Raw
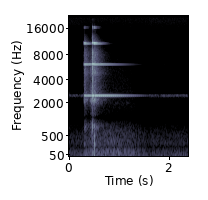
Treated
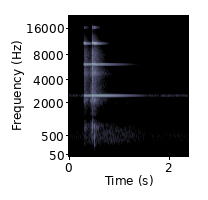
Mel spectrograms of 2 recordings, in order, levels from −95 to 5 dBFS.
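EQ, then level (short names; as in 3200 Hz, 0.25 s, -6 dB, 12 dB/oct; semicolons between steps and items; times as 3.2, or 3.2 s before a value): HPF 430 Hz 24 dB/oct; bell 4700 Hz +7 dB 0.21 oct; -8.0 dB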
